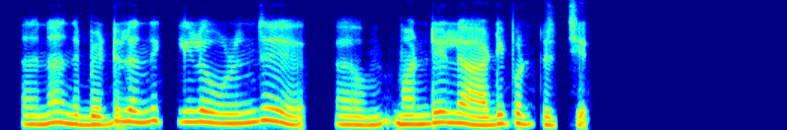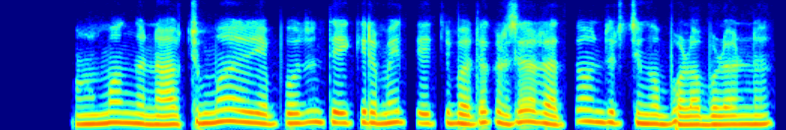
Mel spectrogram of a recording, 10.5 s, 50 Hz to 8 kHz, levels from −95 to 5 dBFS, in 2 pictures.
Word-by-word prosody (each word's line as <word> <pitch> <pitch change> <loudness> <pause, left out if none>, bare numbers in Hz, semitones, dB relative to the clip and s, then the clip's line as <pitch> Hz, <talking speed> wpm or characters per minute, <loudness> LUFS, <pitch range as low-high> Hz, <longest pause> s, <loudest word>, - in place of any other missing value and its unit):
அது 190 - -2
என்னா 210 +4 +1
அந்த 195 -2 +1
பெட்டுலருந்து 245 +7 +1
கீழே 245 0 0
உழுந்து 230 +6 +1 0.5
அ - - -1 0.4
மண்டையில 220 +4 +2
அடிபட்டுருச்சு. 195 -1 -2 1.9
ஆமாங்க. 220 +2 +2
நான் 190 0 +1
சும்மா 225 +4 +2 0.3
எப்போதும் 215 +4 -1
தேய்க்கிறமாரி 225 +1 +1
தேச்சுப் 210 +1 -2
பாத்தா, 205 +4 +2
கடைசில 235 +3 +1
ரத்தம் 195 +8 -4
வந்துருச்சுங்க. 220 -3 0
பொல 185 0 +3
பொலன்னு. 190 +1 +2
215 Hz, 120 wpm, -22 LUFS, 195-235 Hz, 1.9 s, பொல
